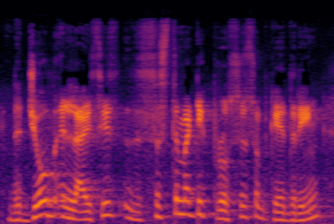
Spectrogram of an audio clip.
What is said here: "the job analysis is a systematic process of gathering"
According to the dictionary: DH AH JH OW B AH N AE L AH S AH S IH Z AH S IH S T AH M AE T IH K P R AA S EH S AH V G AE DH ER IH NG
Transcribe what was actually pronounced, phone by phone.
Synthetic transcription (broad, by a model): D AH JH OW B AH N L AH S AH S IH Z AH S IH S T AH M AE T IH K P R AA S EH S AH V G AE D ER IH NG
